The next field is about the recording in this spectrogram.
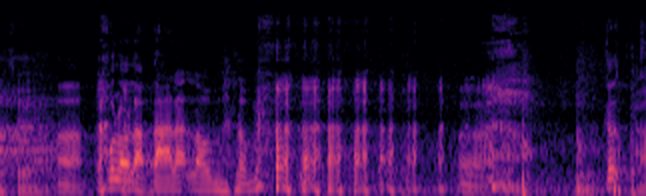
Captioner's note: laughter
